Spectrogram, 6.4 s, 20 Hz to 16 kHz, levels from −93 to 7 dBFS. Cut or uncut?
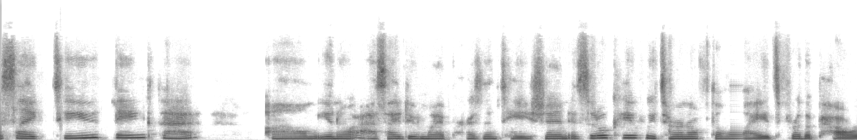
uncut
